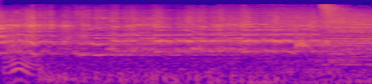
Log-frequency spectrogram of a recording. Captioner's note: scraping noise continues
